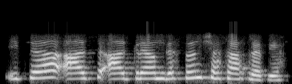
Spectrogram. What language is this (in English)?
Kashmiri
